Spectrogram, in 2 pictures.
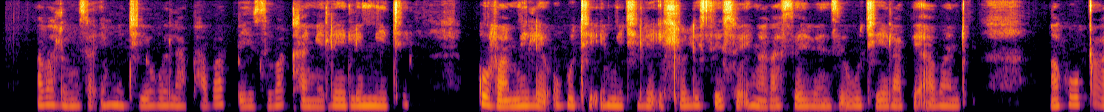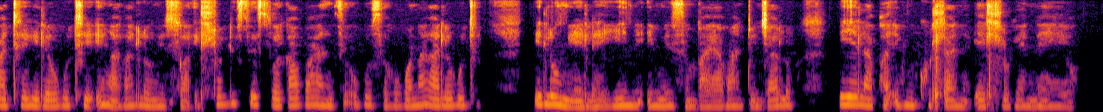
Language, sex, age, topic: North Ndebele, female, 36-49, health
